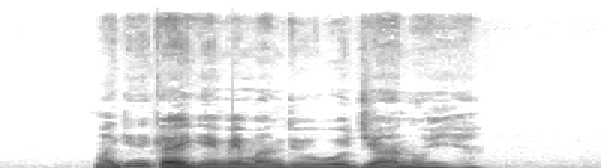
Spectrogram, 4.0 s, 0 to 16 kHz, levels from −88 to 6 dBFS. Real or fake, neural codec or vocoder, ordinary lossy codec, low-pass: real; none; AAC, 48 kbps; 14.4 kHz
